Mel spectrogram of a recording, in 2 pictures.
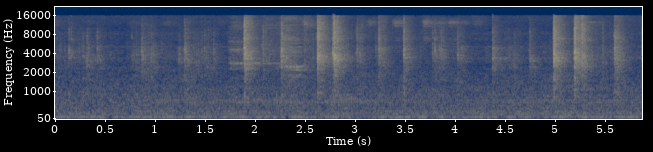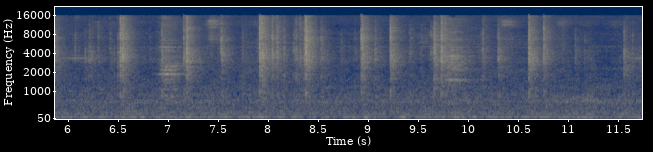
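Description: The layers of a plastic puzzle cube click and clack as they are turned rapidly.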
